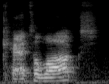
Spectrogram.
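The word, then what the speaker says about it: Katalox: guys but i do it's called catalogues it's a k-a-t-a-l-o-x i'm american so that's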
